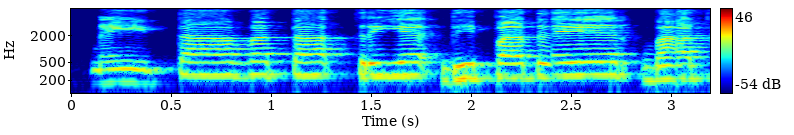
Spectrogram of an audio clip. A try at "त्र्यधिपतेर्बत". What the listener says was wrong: Triya, when you say three here, you are giving two words. Triya is one word. Don't say triya. Say triya. What you are doing is Triya. So remove the I. Trya. Because of that, one extra word, the beat is going.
